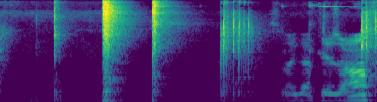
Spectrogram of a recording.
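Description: A hammer taps on metal.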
